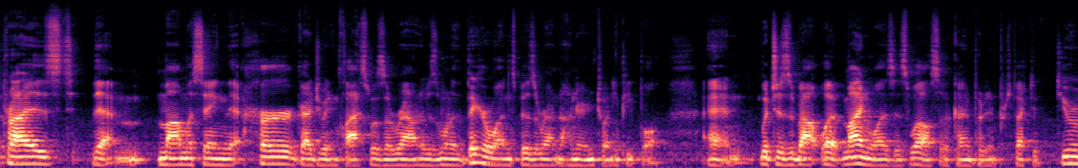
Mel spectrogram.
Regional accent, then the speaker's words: Sullivan, Indiana, United States; I grew up in Sullivan

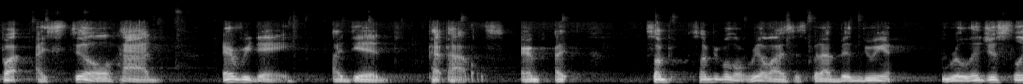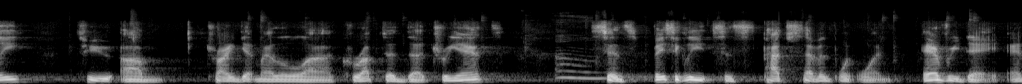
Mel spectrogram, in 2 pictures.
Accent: Canada; I'm from Canada

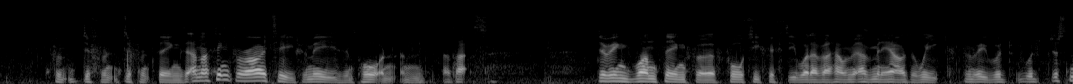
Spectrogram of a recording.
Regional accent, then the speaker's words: between Brighton and Hastings, south coast of England, South East England, United Kingdom; moved away as an adult; now in Nottingham, United Kingdom; I grew up near Brighton, between Brighton and Hastings on the south coast of England. Mm-hmm. I've been here since 2004, though, so it's been longer here now than I was ever down south.

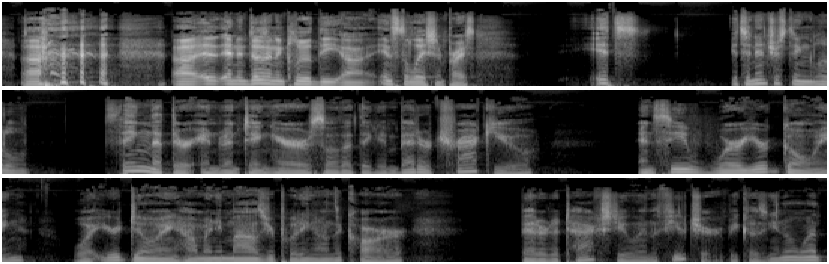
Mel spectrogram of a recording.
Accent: California, United States; I've been living here in California my entire life

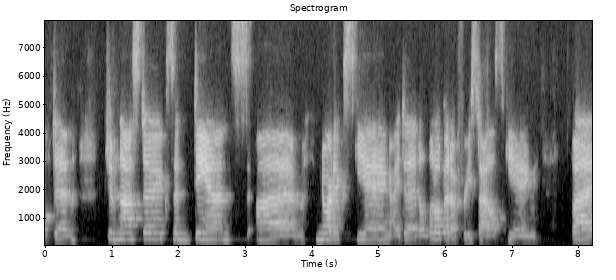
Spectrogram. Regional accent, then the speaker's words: Park City, Utah, United States; I'm actually born and raised in Park City, Utah.

